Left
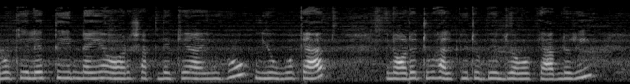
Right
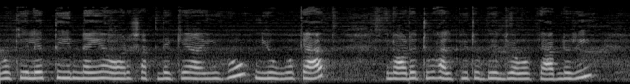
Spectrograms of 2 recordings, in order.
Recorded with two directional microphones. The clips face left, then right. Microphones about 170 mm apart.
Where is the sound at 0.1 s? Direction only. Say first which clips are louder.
Right 5 dB; 20° right (ahead or behind).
